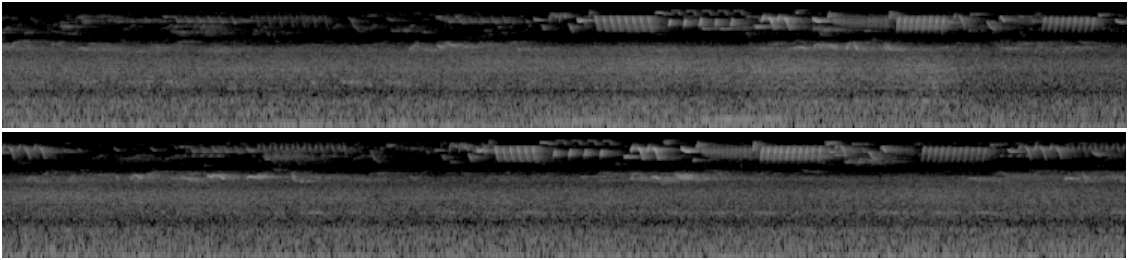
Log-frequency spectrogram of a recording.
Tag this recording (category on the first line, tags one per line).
Soundscapes > Nature
raspberry-pi
meadow
alice-holt-forest
phenological-recording
field-recording
nature
soundscape
natural-soundscape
